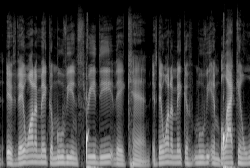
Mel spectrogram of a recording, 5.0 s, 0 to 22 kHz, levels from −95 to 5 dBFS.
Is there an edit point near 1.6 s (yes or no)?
no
